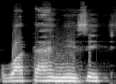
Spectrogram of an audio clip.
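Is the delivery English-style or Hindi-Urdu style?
Hindi-Urdu style. It is said with a Hindi-Urdu style delivery. The speaker calls it wrong. "ये तमाम अच्छी नहीं होती बातें"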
